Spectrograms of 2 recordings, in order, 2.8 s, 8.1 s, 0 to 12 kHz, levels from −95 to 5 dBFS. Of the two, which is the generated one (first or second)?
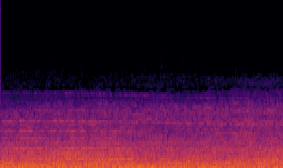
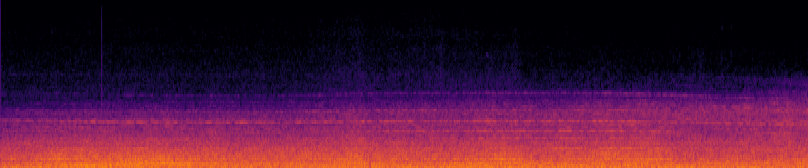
first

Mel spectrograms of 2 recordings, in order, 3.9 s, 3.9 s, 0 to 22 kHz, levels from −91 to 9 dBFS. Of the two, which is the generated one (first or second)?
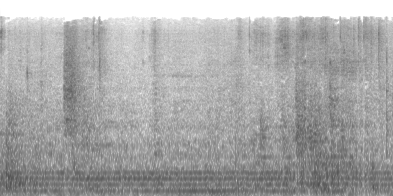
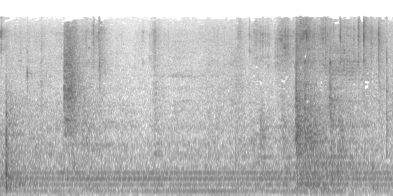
first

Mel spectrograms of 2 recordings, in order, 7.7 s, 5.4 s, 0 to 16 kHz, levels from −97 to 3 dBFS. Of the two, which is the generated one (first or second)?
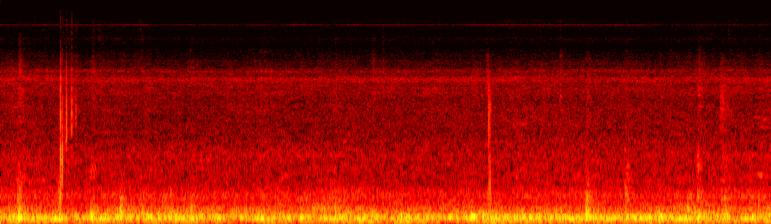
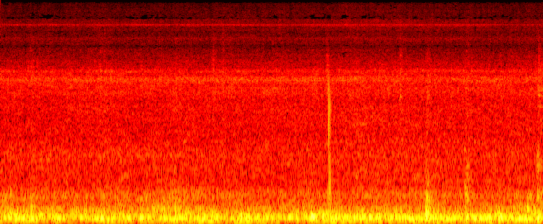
second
